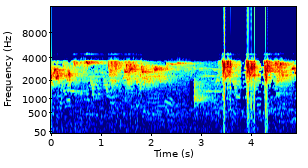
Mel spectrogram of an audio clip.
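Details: Greater green leafbird (cucak hijau) singing at a bird singing competition held 11 October 2025 in Indonesia, the first-place winner; bright, rapid, high warbled phrases run continuously, with several sharp clicking bursts near the end.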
